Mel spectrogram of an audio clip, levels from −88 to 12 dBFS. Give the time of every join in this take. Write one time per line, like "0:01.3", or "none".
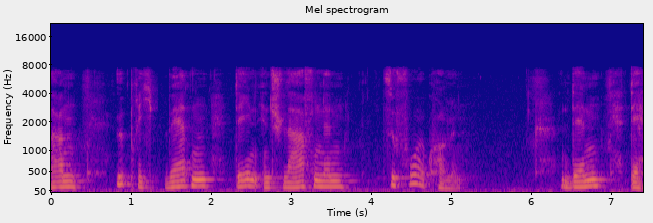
0:01.3
0:04.1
